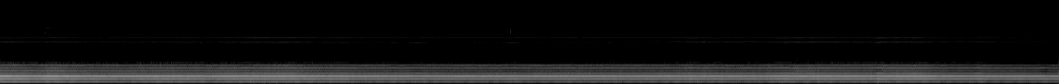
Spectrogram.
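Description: A man's low, steady closed-mouth hum, the long 'mmm' of a chanted Om, held on one pitch and slowly fading.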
